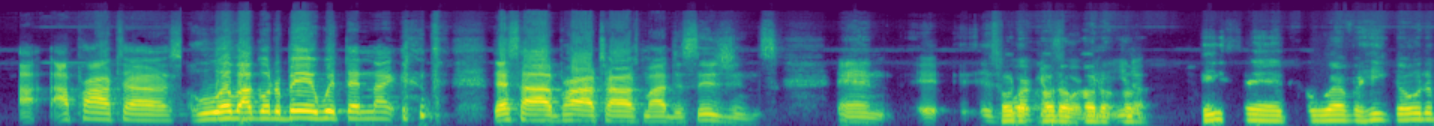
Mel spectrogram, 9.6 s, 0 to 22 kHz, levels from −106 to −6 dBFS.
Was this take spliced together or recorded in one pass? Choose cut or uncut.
cut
